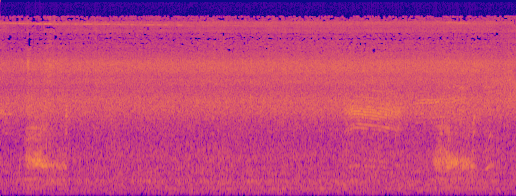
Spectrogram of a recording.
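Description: A Garut sheep bleats twice, each call brief and wavering with a nasal, mid-pitched tone. Between the calls a faint higher sound and steady background hiss fill the gap, with possible human voices nearby.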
